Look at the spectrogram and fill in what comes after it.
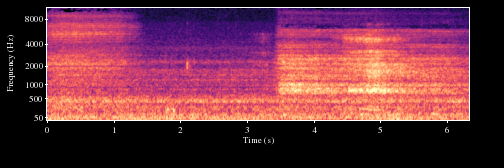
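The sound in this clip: A deep breath drawn during a group breathing exercise: a long, airy, hissing breath that swells louder in its second half, heard alone without talk.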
